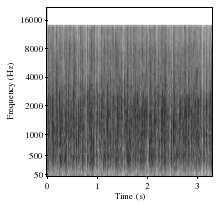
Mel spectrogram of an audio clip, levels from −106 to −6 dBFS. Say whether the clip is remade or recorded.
recorded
